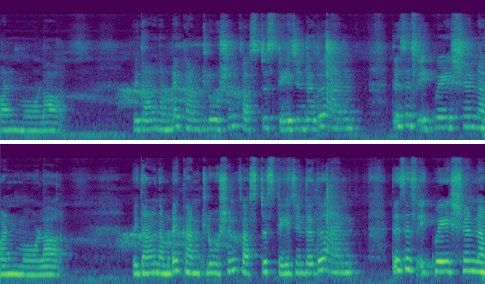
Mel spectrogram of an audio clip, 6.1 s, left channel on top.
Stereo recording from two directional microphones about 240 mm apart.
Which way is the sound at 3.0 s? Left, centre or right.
Right.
